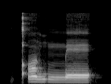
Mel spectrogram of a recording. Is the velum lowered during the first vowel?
yes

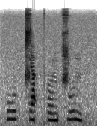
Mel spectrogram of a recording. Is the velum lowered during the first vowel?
no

